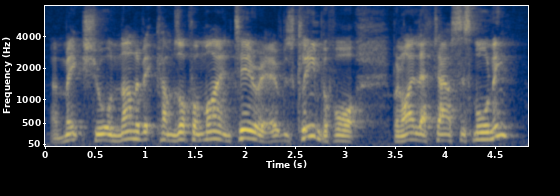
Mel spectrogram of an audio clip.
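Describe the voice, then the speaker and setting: A man's voice: medium pitch, animated, brisk, fairly bright tone, voice pushed up, close to an everyday voice. A man voicing a grumpy London taxi driver from a storybook, complaining bitterly. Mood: bitter, indignant.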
